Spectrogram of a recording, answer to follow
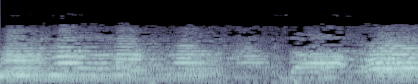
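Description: Brass band playing a slow St. Martin's procession song, with long held notes and the tune moving on to new notes about one and a half seconds in.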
